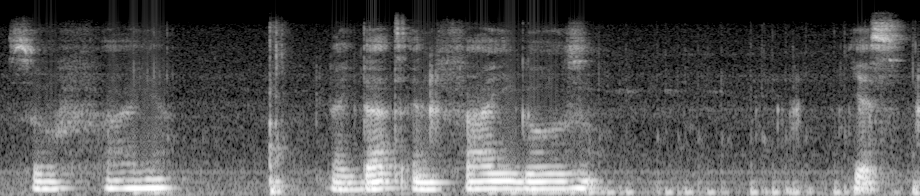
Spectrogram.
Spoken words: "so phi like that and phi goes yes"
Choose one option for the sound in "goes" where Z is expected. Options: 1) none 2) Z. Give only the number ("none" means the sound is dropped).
2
